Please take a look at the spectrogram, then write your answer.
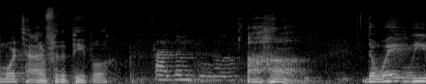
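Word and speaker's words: Fada N'Gourma: Family in the Fadon Gourmand of Burkina Faso with the revenue from ourselves. You see, just the way you pronounced. Say it one more time for the people. Fadon Gourmand.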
